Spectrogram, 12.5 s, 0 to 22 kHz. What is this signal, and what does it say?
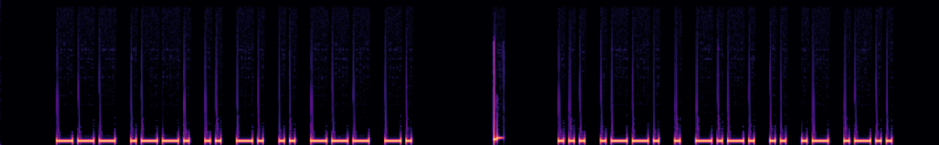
Morse code, heard as a keyed tone, about 17 wpm, 700 Hz. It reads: OPINION SPECIAL
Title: Sentences from Top 1200 Words - New Word Drill Alt - 17wpm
